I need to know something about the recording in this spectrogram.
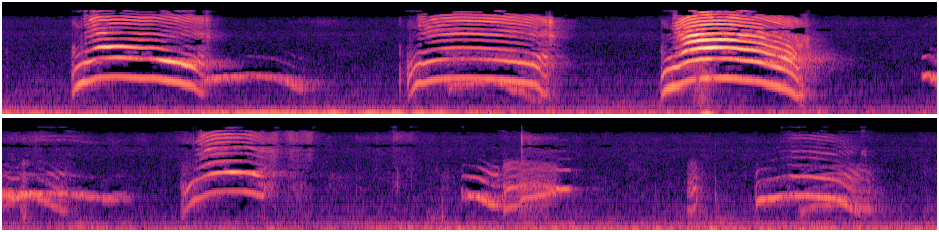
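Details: Twelve-day-old kitten mewing for one of the first times, a run of thin high arched cries, some short and some drawn out, separated by pauses and small squeaky fragments, indoors with little background noise.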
